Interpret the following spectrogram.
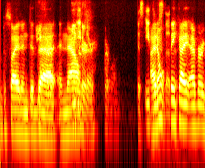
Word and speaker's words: Aether: I went to Poseidon, did that, and now Ether. I don't think I ever got anything. Aether, or however you pronounce it. Yeah, I think they say Ether.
